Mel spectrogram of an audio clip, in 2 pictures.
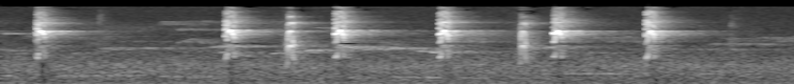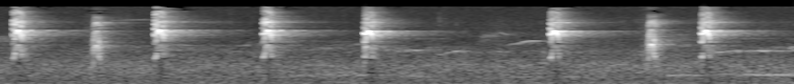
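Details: Woodpecker chick being fed by a parent at the nest, one of a family of woodpeckers, giving a rapid series of sharp, high chirps, about fourteen in eight seconds, each starting with a clicky attack, at uneven intervals.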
